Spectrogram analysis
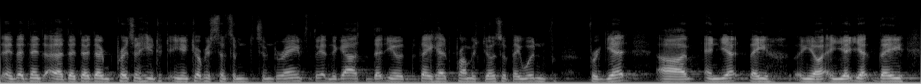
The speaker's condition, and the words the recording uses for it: Stuttering. I think I stutter worse when I try to stand still.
